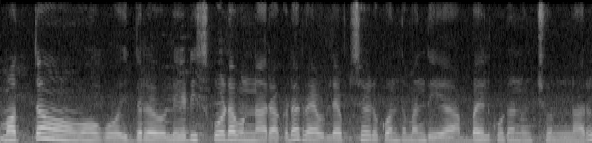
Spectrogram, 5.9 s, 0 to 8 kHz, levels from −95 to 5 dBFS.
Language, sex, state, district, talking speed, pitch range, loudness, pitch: Telugu, female, Andhra Pradesh, Visakhapatnam, 140 wpm, 200-230 Hz, -29 LUFS, 210 Hz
